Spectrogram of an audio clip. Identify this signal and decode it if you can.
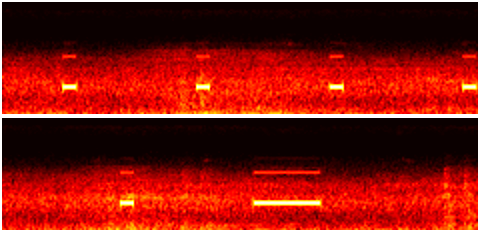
Radio time signal (six pips, as the Greenwich Time Signal), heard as pips, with the noise of a residential street.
